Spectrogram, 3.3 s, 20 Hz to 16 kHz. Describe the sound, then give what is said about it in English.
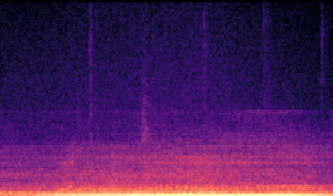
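Steady, low droning aircraft engine noise on an airport tarmac lined with firefighting aircraft, including a 737, large jets and smaller propeller planes; a continuous hum with deep tonal layers that holds even throughout, no voices. “Outside on the tarmac are a number of firefighting aircraft operated by other companies. There's a 737, a couple big jets, and a few smaller propeller planes.”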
